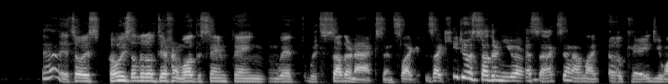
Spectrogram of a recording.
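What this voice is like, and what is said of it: Usual voice. Nothing is said of it.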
